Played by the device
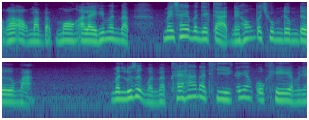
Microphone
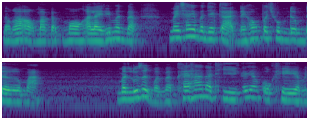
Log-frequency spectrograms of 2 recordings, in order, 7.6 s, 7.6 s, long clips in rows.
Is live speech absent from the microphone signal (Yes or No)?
Yes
